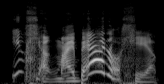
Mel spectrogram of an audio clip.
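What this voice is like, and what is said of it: Goofy cartoon character voice. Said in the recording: “do a goofy cartoon voice ... he's just kind of like a Sid the Sloth type voice ... That was a good impression”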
